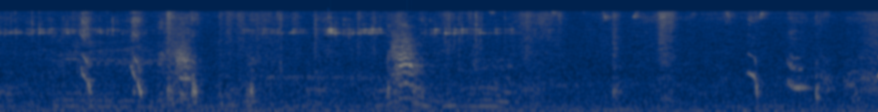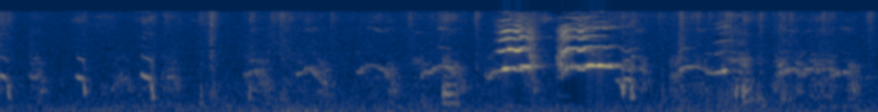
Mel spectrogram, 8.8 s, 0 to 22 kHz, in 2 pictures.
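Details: Young female Mame Shiba puppies, two of them, at a breeder on March 9, whimper in short clipped squeaks repeated rapidly, building to a louder burst of shrill cries near the end.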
